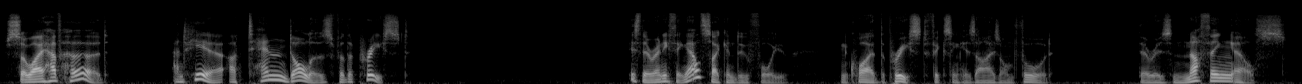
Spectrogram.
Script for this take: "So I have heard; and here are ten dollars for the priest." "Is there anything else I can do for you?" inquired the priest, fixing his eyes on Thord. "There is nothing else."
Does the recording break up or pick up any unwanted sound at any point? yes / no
no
